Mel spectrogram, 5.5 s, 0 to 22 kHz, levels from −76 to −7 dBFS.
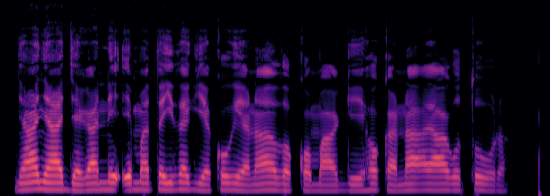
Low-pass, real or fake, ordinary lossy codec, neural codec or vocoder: none; real; none; none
